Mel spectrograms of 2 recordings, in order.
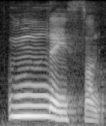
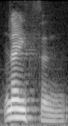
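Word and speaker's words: Mnason: the home of non 근데이 약간 묵은 발음이 그래서음 음네이슨 이런 느낌입니다. 음이슨 이렇게 됩니다.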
